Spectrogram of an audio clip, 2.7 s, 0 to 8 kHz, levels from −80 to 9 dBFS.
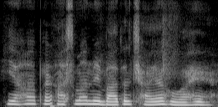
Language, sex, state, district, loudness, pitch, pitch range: Hindi, female, Arunachal Pradesh, Papum Pare, -13 LUFS, 230 Hz, 210-245 Hz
